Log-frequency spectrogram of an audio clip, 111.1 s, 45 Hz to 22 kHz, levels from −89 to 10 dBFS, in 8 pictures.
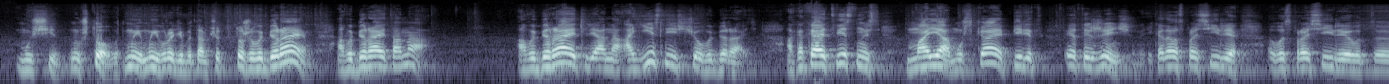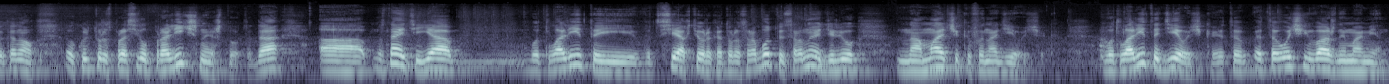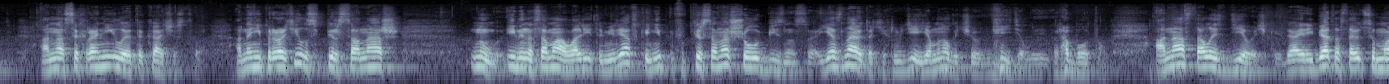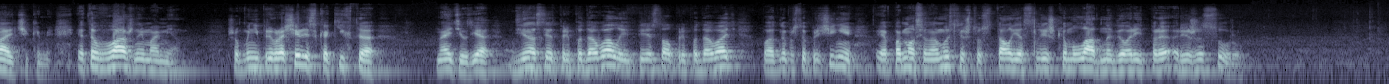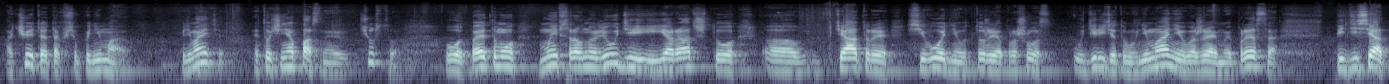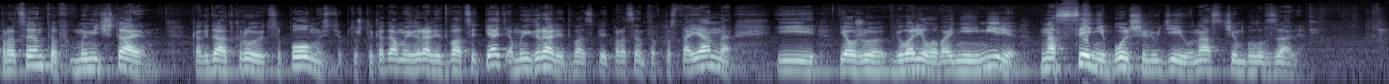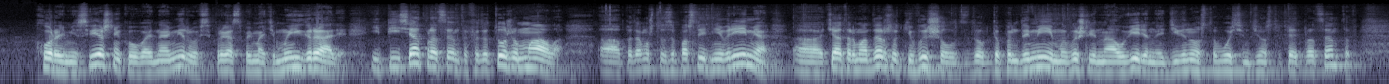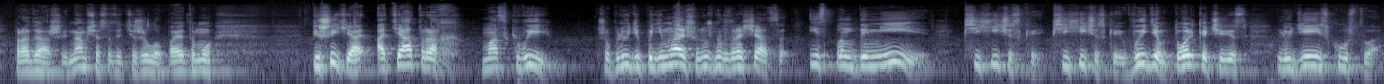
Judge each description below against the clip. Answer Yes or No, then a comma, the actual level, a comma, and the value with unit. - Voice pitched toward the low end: No, medium, 145 Hz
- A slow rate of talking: No, average, 145 wpm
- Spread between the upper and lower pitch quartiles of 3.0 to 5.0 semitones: Yes, average, 4.3 semitones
